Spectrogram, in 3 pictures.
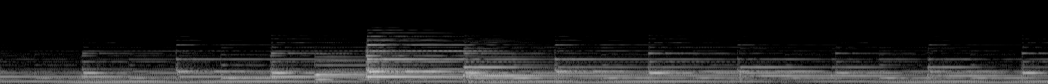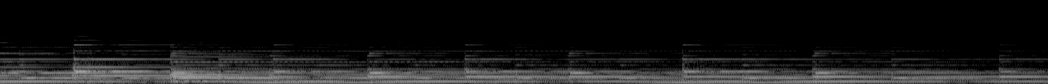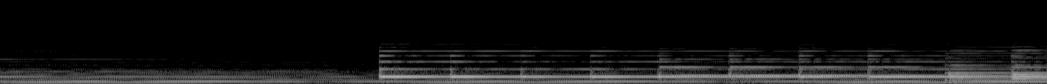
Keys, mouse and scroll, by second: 0.0-0.6 scroll down 8, 0.6-1.8 middle drag, 1.8 click, 2.0-2.7 scroll up 12, 2.7-3.7 middle drag, 3.7 click, 4.0 scroll down 3, 4.2-4.6 middle drag, 4.6 scroll down 1, 4.7-5.5 middle drag, 5.5 click, 5.7 scroll down 5, 6.1-6.5 middle drag, 6.5 click, 7.6-8.7 middle drag, 8.7 shift+a, 10.6 g, 11.6 s, 12.7 alt+middle click, 13.0-13.5 shift+middle drag, 13.5 g, 14.3 h, 15.0 ctrl+z, 15.2 g, 16.5-17.0 middle drag, 17.0 scroll up 1, 17.2-17.8 shift+middle drag, 17.8 s, 18.6 s, 20.2 g, 21.1-22.3 middle drag, 22.3 g, 23.7 click, 24.2 click, 24.9 click, 25.8 scroll up 1, 26.0-26.4 middle drag, 26.4-27.3 scroll up 2, 26.7 shift+middle drag, 27.4 Tab, 28.1 ctrl+r, 30.9 alt+z.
